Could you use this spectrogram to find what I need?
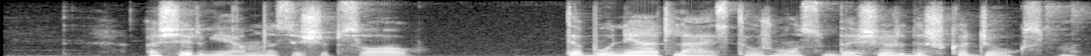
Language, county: Lithuanian, Vilnius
